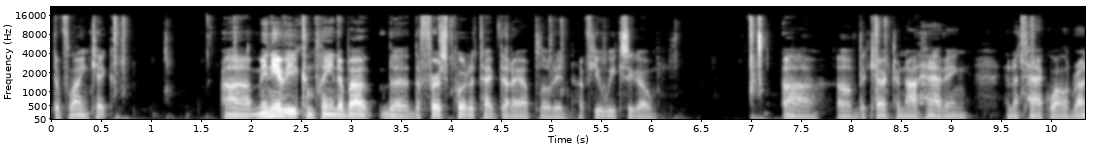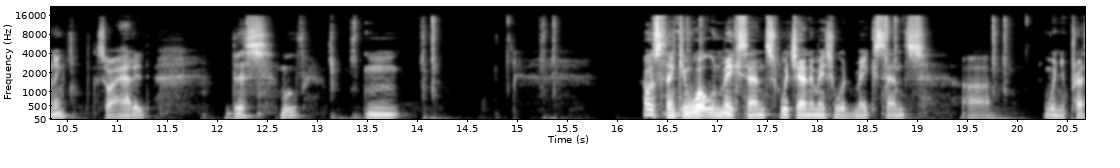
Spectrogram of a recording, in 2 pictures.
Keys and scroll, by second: 0.6 Return, 3.9 Return, 5.0 Return, 7.0 Return, 8.2 Return, 9.7 Return, 14.0 Return, 15.2 Return, 16.7 Return, 18.6 Return, 19.7 Return.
